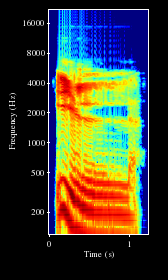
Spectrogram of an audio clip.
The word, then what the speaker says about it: île: Il se prononce comme un I long, comme par exemple une île, un dîner, un gîte.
